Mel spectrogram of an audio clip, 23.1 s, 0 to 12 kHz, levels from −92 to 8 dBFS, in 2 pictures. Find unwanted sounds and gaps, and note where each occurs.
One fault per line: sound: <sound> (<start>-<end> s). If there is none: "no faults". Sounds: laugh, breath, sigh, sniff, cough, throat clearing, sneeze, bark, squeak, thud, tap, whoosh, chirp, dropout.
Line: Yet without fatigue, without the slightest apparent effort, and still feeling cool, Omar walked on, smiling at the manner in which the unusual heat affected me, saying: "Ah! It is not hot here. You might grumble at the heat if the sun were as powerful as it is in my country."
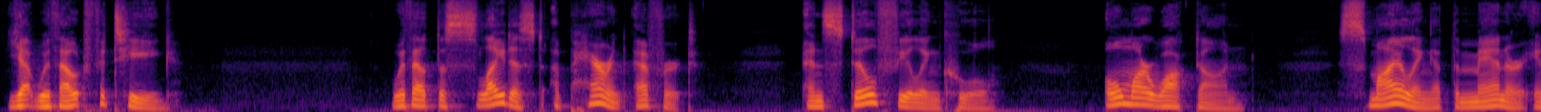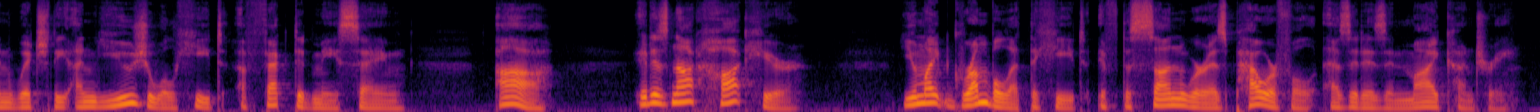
no faults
